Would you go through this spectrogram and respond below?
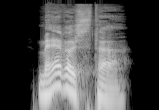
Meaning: inflection of mährisch: 1. strong/mixed nominative masculine singular superlative degree 2. strong genitive/dative feminine singular superlative degree 3. strong genitive plural superlative degree
- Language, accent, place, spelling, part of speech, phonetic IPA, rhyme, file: German, Germany, Berlin, mährischster, adjective, [ˈmɛːʁɪʃstɐ], -ɛːʁɪʃstɐ, De-mährischster.ogg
